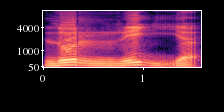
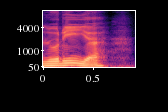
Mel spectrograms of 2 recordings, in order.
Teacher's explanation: ini tekan ya, ro-nya sama ya-nya tekan. Dzurriyya, jangan dzuriyah, tapi dzurriyyatahum fil.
